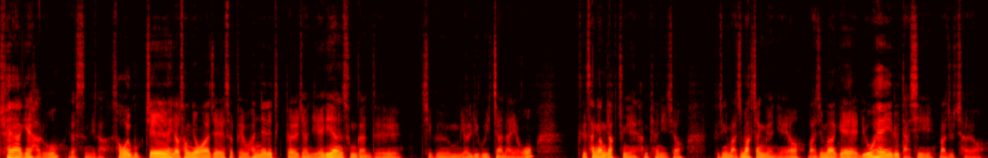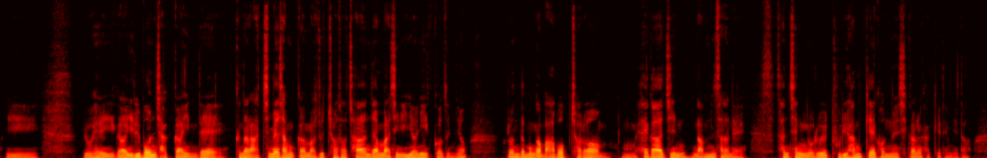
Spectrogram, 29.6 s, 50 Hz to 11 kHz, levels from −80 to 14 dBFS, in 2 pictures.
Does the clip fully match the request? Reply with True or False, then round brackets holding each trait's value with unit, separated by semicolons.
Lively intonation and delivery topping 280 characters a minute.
True (6.2 semitones; 295 characters per minute)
